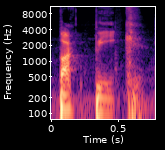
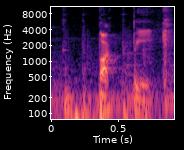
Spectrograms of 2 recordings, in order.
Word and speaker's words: Buckbeak: Yeah, Buckbeak. It's Buckbeak.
